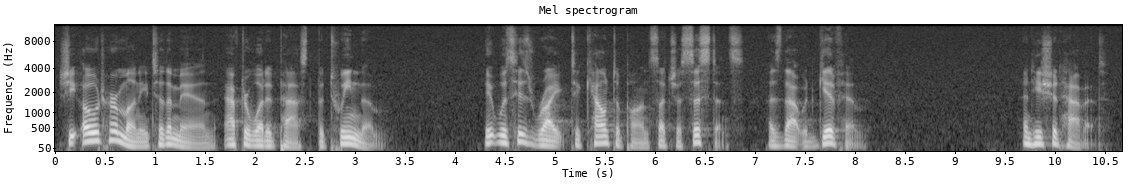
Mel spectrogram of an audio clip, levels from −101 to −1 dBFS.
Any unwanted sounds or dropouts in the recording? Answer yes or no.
no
